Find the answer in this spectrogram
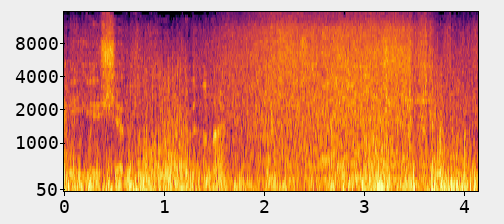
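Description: Strong wind buffeting the microphone: a loud, continuous low rumble with wind gusts, over water washing against the quay.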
